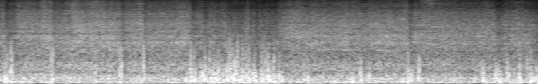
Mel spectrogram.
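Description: Covered hopper cars of a freight train rolling past on the mainline: a steady rumble of steel wheels on rail with irregular clicking and clattering.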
